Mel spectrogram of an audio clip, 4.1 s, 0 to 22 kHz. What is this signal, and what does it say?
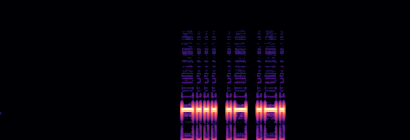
Morse code, heard as a keyed tone, about 32 wpm, 800 Hz. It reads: BAR
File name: Alphabetical / Alphabetical mp3s / Bs @30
